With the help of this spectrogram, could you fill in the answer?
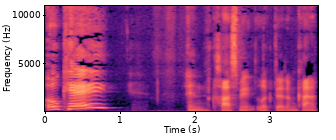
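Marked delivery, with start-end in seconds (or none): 0.1-0.9 high, loud okay; high squeaky okay; eager Oren. A narrator's reading. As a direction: blurt it out brightly. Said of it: "Oren was like".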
